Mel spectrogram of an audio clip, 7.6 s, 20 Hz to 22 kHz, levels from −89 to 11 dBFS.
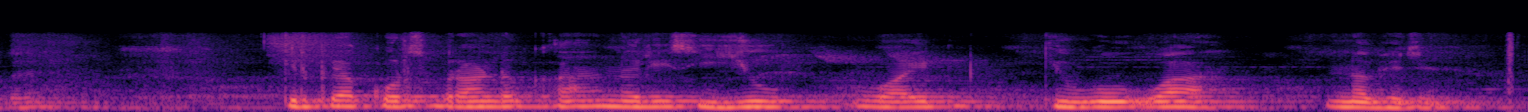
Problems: constant background noise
